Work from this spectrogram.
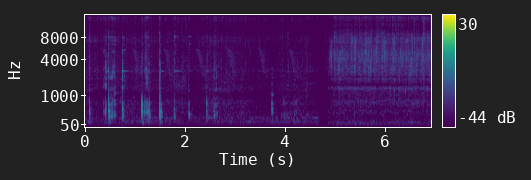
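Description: Onions and tomatoes sautéing for a goat head gravy cooked outdoors in a primitive setting: a close, steady sizzle with scattered knocks and clinks of a utensil stirring in the pan, then a brief cut into a louder, denser frying hiss.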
